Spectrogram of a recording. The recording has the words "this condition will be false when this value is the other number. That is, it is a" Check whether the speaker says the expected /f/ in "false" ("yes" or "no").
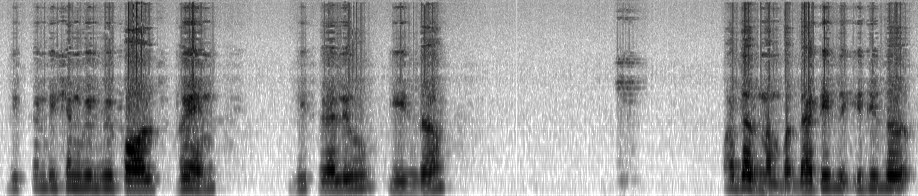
yes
